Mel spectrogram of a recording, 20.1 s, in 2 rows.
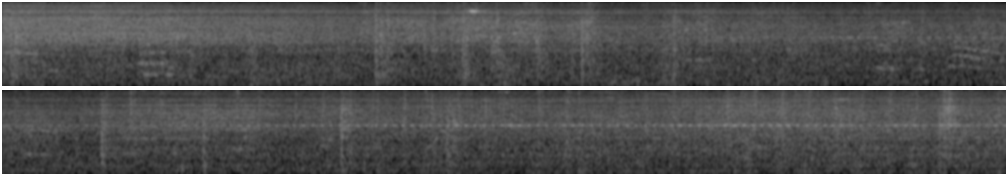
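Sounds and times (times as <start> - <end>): train wheels rumbling on rail: 0.0 - 20.0
high wheel squeal: 4.5 - 5.3.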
